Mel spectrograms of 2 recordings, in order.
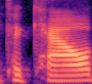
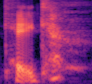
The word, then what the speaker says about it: cacao: Instead of saying cacao powder I said k powder and um people like dragged me for it.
